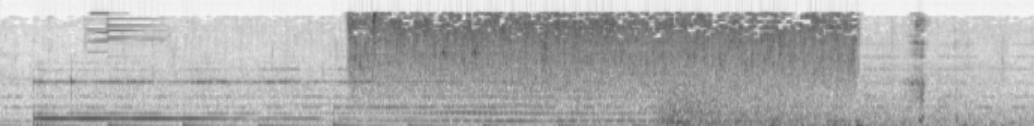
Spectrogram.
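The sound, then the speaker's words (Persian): A steady hiss of rain swells in for a few seconds and then cuts off, over a low, humming musical drone with deep rumbling thumps underneath. “چتر زیر بارون.”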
